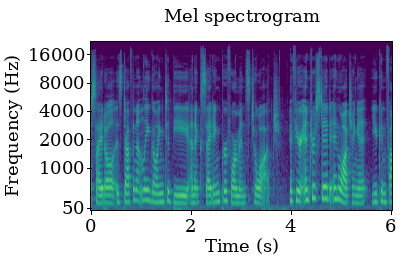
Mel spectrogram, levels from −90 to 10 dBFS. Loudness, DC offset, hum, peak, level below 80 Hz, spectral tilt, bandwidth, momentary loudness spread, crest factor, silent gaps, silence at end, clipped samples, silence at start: -21 LUFS; under 0.1%; none; -4 dBFS; -50 dBFS; -4 dB/octave; 19.5 kHz; 7 LU; 18 dB; none; 0 s; under 0.1%; 0 s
